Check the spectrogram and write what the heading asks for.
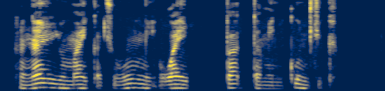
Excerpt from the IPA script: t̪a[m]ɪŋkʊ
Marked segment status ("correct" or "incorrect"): correct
